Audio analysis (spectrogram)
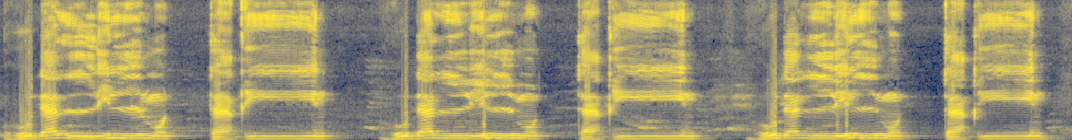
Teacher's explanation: The nun sakina will disappear, or the nun sakina or tanween will disappear completely. The nun is no more there. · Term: idgham without gunnah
